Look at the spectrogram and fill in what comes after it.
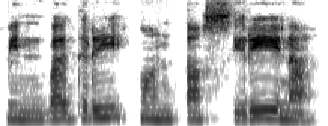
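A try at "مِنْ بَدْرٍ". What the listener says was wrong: Min badrin tanwin ya.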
